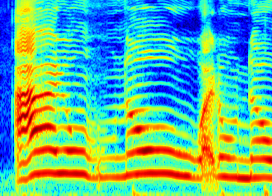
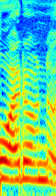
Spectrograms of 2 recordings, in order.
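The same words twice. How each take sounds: First: High, very slow drawn-out I don't know; drawn-out stall. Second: Said in the usual way. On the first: Acted. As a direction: stretch it out, unsure. Stalling while thinking it over.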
